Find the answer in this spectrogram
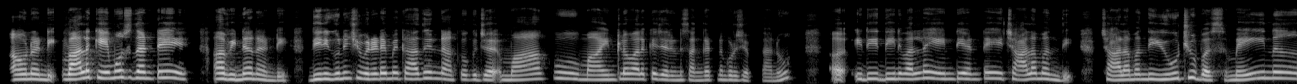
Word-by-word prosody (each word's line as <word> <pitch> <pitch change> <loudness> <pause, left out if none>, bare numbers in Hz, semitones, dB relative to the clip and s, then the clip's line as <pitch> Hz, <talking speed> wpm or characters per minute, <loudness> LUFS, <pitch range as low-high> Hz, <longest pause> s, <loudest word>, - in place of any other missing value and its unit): అవునండి 235 -2 +2 0.2
వాళ్ళకేమొస్తది 300 +3 +6
అంటే 295 +2 +3 0.5
ఆ! 260 - +6
విన్నానండి. 225 -6 +1 0.3
దీని 245 +2 +5
గురించి 285 +3 -1
వినడమే 265 +2 +3
కాదు, 250 +3 0 0.2
నాకొక 220 -1 -5
జ - - +1 0.3
మాకు 250 +6 -3 0.3
మా 220 - -1
ఇంట్లో 250 +3 -2
వాళ్ళకే 245 +1 -1
జరిగిన 205 -2 -4
సంఘటన 205 +3 -7
కూడా 200 -1 -5
చెప్తాను. 175 +2 -10 0.5
అహ్, - - 0
ఇది 255 +2 -1
దీని 255 0 0
వల్ల 255 +3 0 0.2
ఏంటి 255 +1 -3
అంటే 245 +3 -5 0.2
చాలా 255 +2 0
మంది, 220 -5 -4 0.4
చాలా 210 0 0
మంది 235 +1 -1
యూట్యూబర్స్ 250 -6 -1 0.2
మెయిను 285 +6 0
245 Hz, 145 wpm, -21 LUFS, 220-265 Hz, 0.5 s, వాళ్ళకేమొస్తది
